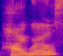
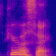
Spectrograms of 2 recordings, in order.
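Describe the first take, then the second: First: The name sounds like 'high rose'. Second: The name sounds like 'hero say'. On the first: The speaker calls it wrong. "Is it High Rose? The answer is no" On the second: The speaker calls it right. "It's Hero Say"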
